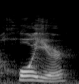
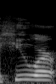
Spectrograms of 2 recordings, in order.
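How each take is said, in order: First: The name is said like 'hoyer'. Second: The name is said like 'hewer'. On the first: This is how other people say it should be said. The speaker calls it right. "People tell me it's Hoyer" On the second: This is how the speaker has always said it. The speaker calls it wrong. "I've been calling it Heuer for years"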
